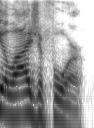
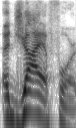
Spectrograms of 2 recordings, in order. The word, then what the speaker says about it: Ejiofor: They got a guy, Zuby Elijahfor. Oh, yeah. Or Ejiofor, excuse me. I don't want to be a Mike and mispronounce these names.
